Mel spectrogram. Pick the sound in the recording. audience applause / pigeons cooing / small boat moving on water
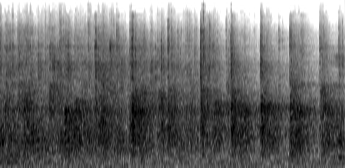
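audience applause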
